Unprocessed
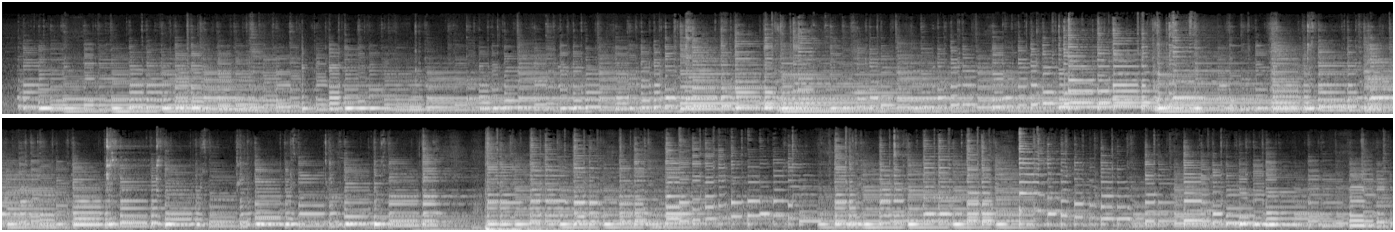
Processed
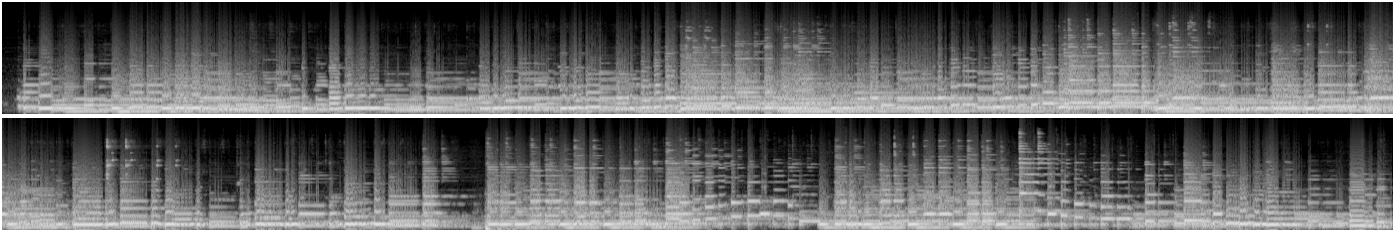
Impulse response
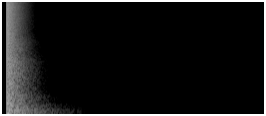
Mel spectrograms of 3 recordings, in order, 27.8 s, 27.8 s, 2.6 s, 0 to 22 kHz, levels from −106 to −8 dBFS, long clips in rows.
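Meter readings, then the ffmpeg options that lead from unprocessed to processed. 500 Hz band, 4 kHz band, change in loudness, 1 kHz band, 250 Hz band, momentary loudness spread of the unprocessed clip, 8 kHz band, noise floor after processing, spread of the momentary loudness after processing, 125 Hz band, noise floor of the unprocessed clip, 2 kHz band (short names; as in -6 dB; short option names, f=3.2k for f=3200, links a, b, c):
-2.0 dB, -2.5 dB, -2.0 dB, -2.0 dB, -2.5 dB, 8 LU, -3.0 dB, -34 dBFS, 5 LU, 0.0 dB, -35 dBFS, -2.0 dB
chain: -filter_complex "[0:a]highpass=f=50:w=0.5412,highpass=f=50:w=1.3066,afftdn=nr=20:nf=-34,adynamicequalizer=threshold=0.0158:dfrequency=110:dqfactor=1.1:tfrequency=110:tqfactor=1.1:attack=5:release=100:ratio=0.375:range=2:mode=boostabove:tftype=bell,acrossover=split=3200[a][b];[a]asoftclip=type=hard:threshold=-21.5dB[c];[b]aecho=1:1:188:0.708[d];[c][d]amix=inputs=2:normalize=0"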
